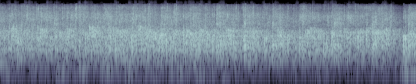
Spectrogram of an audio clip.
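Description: Audience at a school admissions briefing bursts into steady, full applause, dense clapping from many hands that holds throughout.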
